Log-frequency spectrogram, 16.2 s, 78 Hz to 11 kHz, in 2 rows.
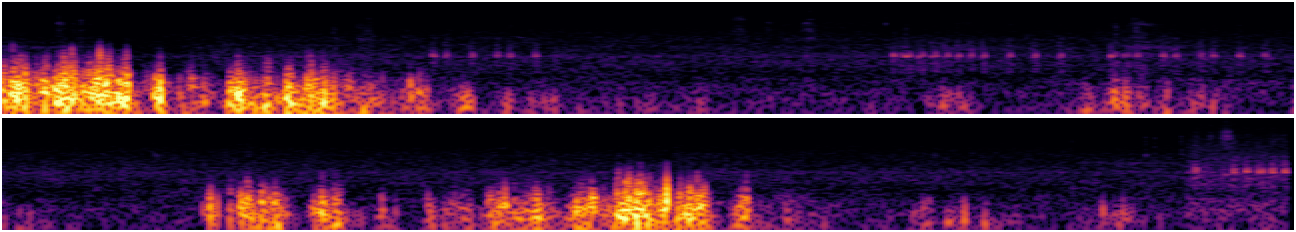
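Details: A red deer stag gives deep, groaning roars in bursts during the autumn rut at Tatton Park in October 2015.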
